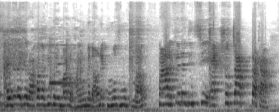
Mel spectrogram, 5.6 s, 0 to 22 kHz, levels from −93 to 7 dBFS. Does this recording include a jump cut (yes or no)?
yes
